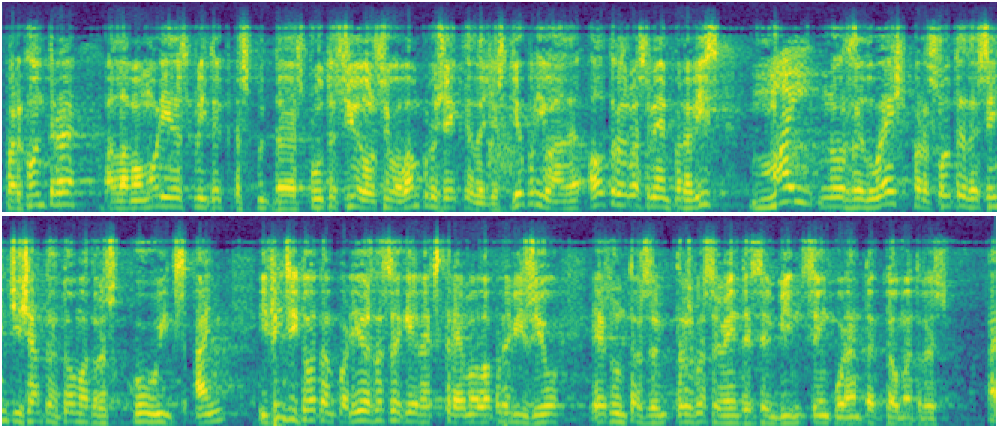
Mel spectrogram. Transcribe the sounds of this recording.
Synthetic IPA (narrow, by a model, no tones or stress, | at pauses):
pəɾkont̪ɾəələməmɔɾiəðd̪əsplut̪əsioðəlˠsɛwβɔmpɾuʒɛk̚t̪əðəʒəst̪jopɾiβaðəʔəlˠt̪ɾəzβəsəmẽnpɾəβismajnorəðuɛʃpəɾsot̪əðəsenʃiʃant̪ək̚t̪ɔmət̪ɾəskuβikzaɲ | ifinzit̪ot̪əmpəɾiozðəsəkeɾəkst̪ɾɛmələpɾəβizioezunt̪t̪ɾəzβəsəmend̪əsembinseŋkwuaɾant̪ək̚t̪ɔmət̪ɾəs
